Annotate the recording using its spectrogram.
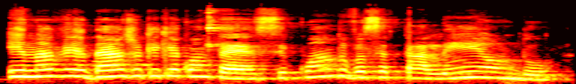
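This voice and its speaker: A woman's voice: high voice, unhurried. A Brazilian woman hosting a live chat, chatty and teasing as she reads viewer comments aloud. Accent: Brazilian Portuguese. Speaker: live stream host.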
